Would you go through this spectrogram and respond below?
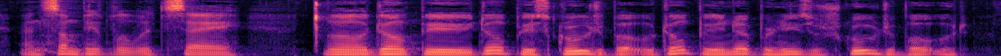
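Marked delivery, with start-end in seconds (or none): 1.6-4.8 put-on Offaly accent. Acting out someone who says not to be a Scrooge: Offaly accent. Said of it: "I get the accent".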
